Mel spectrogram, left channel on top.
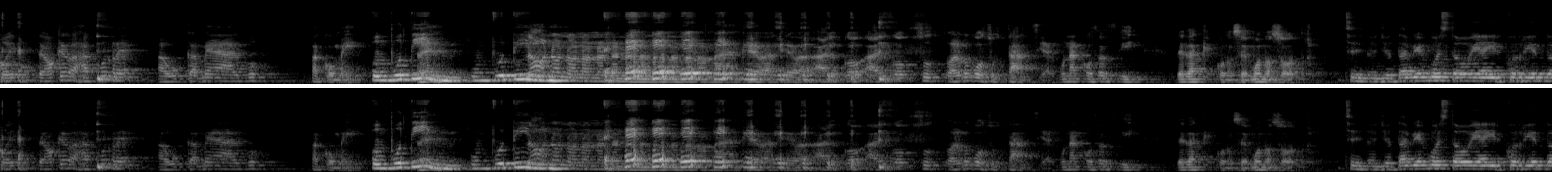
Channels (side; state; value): right; quieter; 4.2 dB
